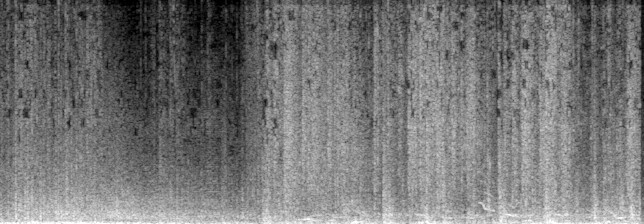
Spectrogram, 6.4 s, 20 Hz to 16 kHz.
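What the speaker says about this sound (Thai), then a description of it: "ทหารญี่ ปุ่นเปิดฉากยิงด้วยปืนยาว" Rapid musket volleys crackle and boom continuously amid a chaotic naval battle din in the 2014 film The Admiral: Roaring Currents, with loud overlapping shots throughout.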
